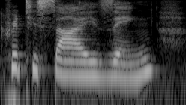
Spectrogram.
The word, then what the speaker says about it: criticizing: Whenever you feel like criticizing, 这个词重读哈，应该注意在第一个音节。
